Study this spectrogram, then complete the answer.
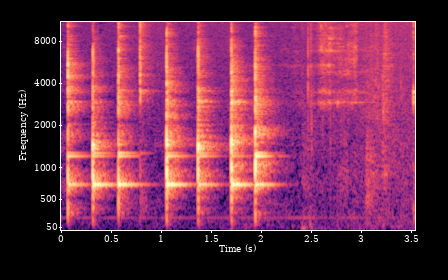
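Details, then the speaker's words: Spoon test on a Tattler reusable canning lid: seven sharp taps, each leaving a ringing, vibrating ping instead of a solid tick, showing this lid has not sealed. "Now, to give you a comparison, this lid is not sealed. So you can kind of hear the vibrations."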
